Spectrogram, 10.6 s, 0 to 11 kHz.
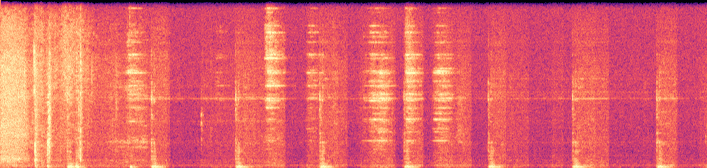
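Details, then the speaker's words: Webasto heater in a converted van, at start-up: its small fuel dosing pump makes soft, fairly even clac-clac clicks about every 1.25 seconds, heard in a quiet room. Normal. "Bon, ça fait un petit bruit comme si que ça tapait, quoi. Oui, ça fait un petit clac, clac, clac."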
